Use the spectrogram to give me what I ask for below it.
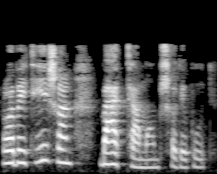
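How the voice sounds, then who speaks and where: A woman narrates an audiobook in a measured, even way. Her voice sits fairly high. The recording sounds dull and lo-fi. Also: breathy edge. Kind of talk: scripted narration.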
